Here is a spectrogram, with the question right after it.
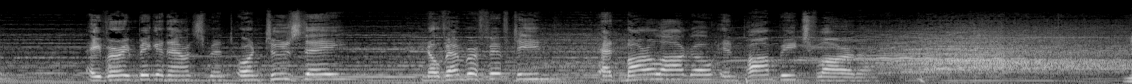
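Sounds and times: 
speech: 0:00.9 - 0:03.6, 0:04.2 - 0:09.3
rally crowd cheering: 0:07.0 - 0:11.3
sustained whoop: 0:07.0 - 0:11.3
applause: 0:08.9 - 0:11.3.

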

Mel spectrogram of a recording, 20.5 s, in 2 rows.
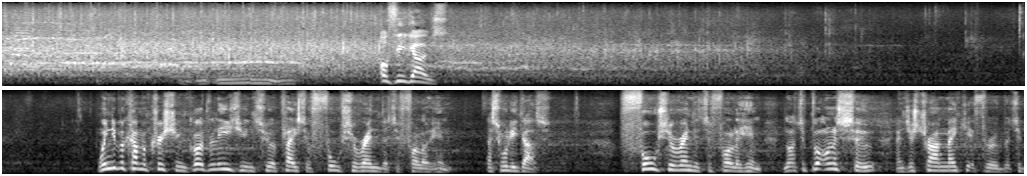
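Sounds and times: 
audience applause: 0:00.0 - 0:08.4
speech: 0:02.1 - 0:02.5, 0:03.8 - 0:04.5, 0:11.2 - 0:15.8, 0:16.4 - 0:20.4.

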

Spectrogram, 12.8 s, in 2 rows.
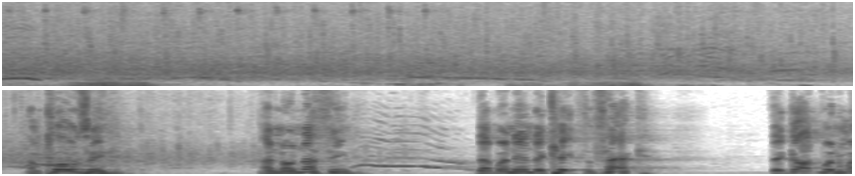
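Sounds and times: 
audience clapping in praise: 0:00.0 - 0:09.1
speech: 0:06.6 - 0:07.4, 0:08.3 - 0:09.2, 0:10.0 - 0:11.3, 0:12.2 - 0:12.7.

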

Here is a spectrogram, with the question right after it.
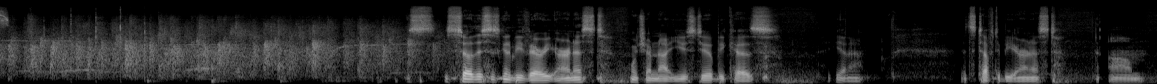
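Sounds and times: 
crowd applause: 0:00.0 - 0:05.2
speech: 0:04.1 - 0:07.8, 0:08.4 - 0:08.7, 0:09.6 - 0:11.5.

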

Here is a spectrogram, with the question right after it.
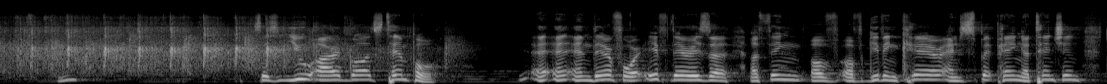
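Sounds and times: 
applause: 0:00.0 - 0:04.6
speech: 0:00.6 - 0:01.0, 0:02.6 - 0:04.6, 0:05.2 - 0:11.0.

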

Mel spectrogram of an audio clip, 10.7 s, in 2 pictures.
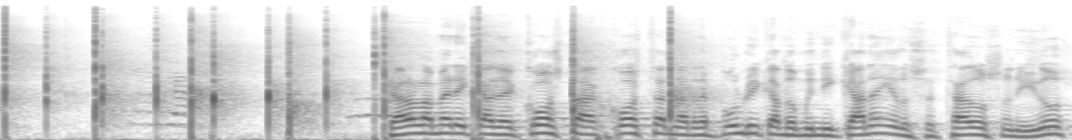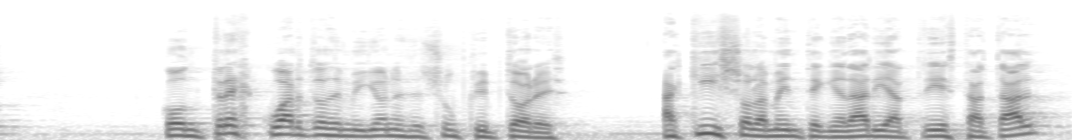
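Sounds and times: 
small group clapping: 0:00.0 - 0:03.7
speech: 0:02.0 - 0:05.6, 0:06.2 - 0:10.7.

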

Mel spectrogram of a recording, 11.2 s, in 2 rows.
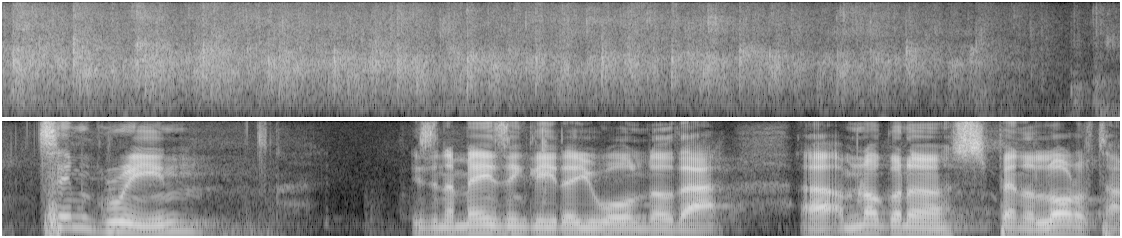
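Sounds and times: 
church congregation clapping to welcome a speaker: 0:00.0 - 0:05.7
speech: 0:05.8 - 0:06.7, 0:07.6 - 0:11.1.

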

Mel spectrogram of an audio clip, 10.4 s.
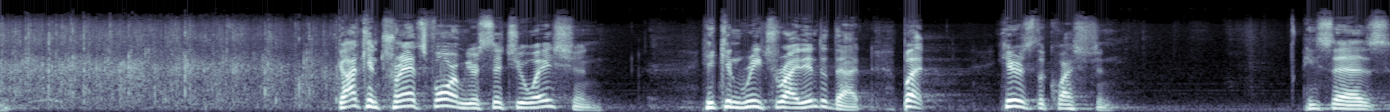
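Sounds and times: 
audience applause: 0:00.0 - 0:02.8
speech: 0:02.5 - 0:04.6, 0:05.3 - 0:08.4, 0:09.8 - 0:10.4.

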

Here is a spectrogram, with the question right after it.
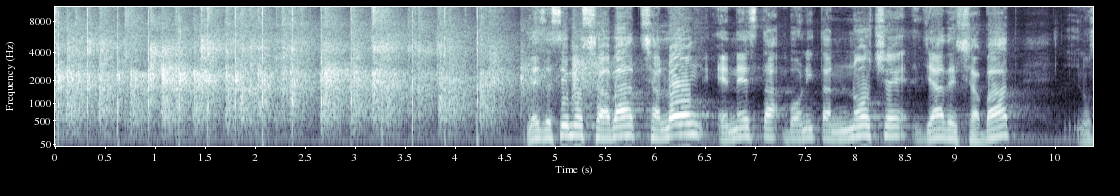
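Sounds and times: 
group applause: 0:00.0 - 0:05.3
speech: 0:04.7 - 0:10.3.

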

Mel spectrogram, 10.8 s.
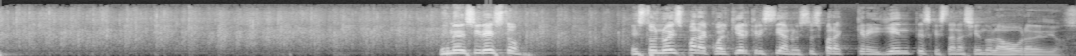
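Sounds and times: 
audience applause: 0:00.0 - 0:06.8
speech: 0:04.4 - 0:05.4, 0:06.3 - 0:10.7.

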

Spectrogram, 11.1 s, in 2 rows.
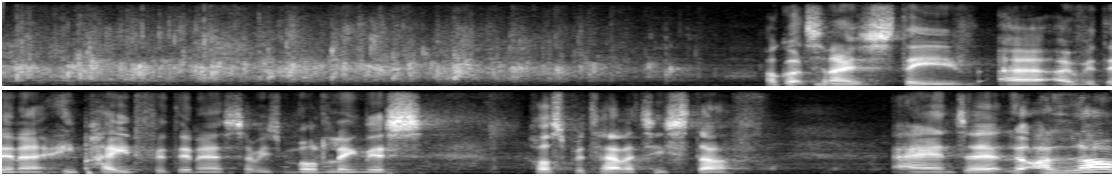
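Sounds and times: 
crowd applauding: 0:00.0 - 0:03.6
speech: 0:03.8 - 0:09.4, 0:10.0 - 0:11.1.

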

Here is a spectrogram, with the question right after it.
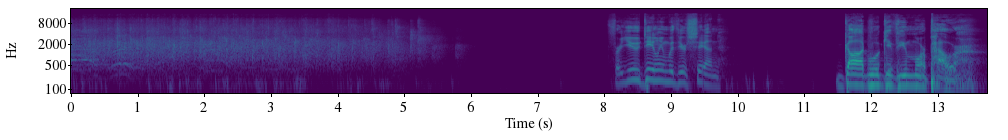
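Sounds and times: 
large group clapping hands: 0:00.0 - 0:06.0
speech: 0:08.2 - 0:09.8, 0:11.5 - 0:13.6.

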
